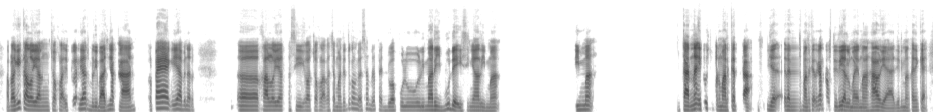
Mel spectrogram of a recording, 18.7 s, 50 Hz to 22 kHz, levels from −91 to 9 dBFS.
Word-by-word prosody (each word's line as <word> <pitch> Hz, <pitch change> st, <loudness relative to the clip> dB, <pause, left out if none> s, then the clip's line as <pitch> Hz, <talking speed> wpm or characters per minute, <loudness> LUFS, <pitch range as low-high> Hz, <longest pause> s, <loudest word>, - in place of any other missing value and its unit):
Apalagi, 140 Hz, +9 st, +2 dB
kalau 145 Hz, -, +5 dB
yang 135 Hz, -1 st, +3 dB, 0.2 s
coklat 135 Hz, -2 st, -6 dB
itu -, -, -45 dB
kan, -, -, -8 dB
dia 175 Hz, -, +2 dB
harus 160 Hz, -6 st, -17 dB
beli 130 Hz, 0 st, -3 dB
banyak 135 Hz, +8 st, +1 dB
kan 115 Hz, +1 st, +3 dB, 0.3 s
per-pack! 195 Hz, +6 st, +5 dB
iya 165 Hz, 0 st, +2 dB
benar. 145 Hz, -4 st, -8 dB, 0.9 s
Eee, 140 Hz, -1 st, +1 dB
kalau 140 Hz, 0 st, +1 dB
yang, 135 Hz, -1 st, 0 dB
si 135 Hz, -1 st, -9 dB
ko 130 Hz, -, -4 dB
coklat 130 Hz, -3 st, -9 dB
kacamata 125 Hz, 0 st, -13 dB
itu, 145 Hz, -, -24 dB
nggak 180 Hz, -2 st, -13 dB
salah, 175 Hz, -1 st, -17 dB
berapa 150 Hz, -, -20 dB
ya, -, -, -16 dB
Rp25.000 130 Hz, +2 st, -4 dB
deh -, -, +7 dB
isinya 125 Hz, +2 st, -2 dB
5. 115 Hz, -1 st, -6 dB, 1.6 s
5. 150 Hz, +2 st, 0 dB, 1.8 s
Karena 140 Hz, +2 st, +8 dB
itu 165 Hz, -, -7 dB
supermarket 130 Hz, -9 st, -2 dB
Kak -, -, +4 dB, 0.3 s
iya. 135 Hz, -2 st, -1 dB
Dan 125 Hz, -2 st, -5 dB
supermarket 130 Hz, -1 st, -4 dB
kan, 165 Hz, -, +3 dB
tau 150 Hz, -, -10 dB
sendiri 135 Hz, +1 st, +2 dB
ya, -, -, +7 dB
lumayan 115 Hz, -2 st, +1 dB
mahal 125 Hz, +3 st, +2 dB
ya. 100 Hz, -3 st, -3 dB
Jadi, 110 Hz, +3 st, -14 dB
makanya 120 Hz, +1 st, -4 dB
kayak, -, -, +1 dB
135 Hz, 155 wpm, -24 LUFS, 125-145 Hz, 1.8 s, Karena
